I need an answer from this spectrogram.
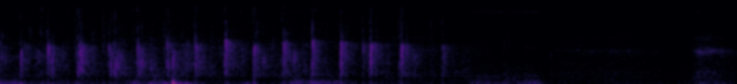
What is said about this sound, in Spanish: Dale un fuerte aplauso al Señor por eso.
